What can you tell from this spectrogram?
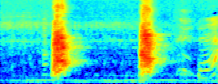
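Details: Shih Tzu giving two sharp, short barks about a second apart, followed by a faint whine, against a steady low electrical hum.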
